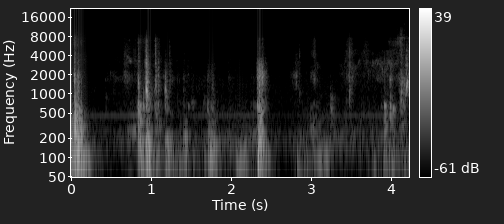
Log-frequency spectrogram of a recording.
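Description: Irregular knocks and thumps on a boat while an angler fights a fish. The loudest come right at the start, about a second in, and about two and a half seconds in, with lighter clicks between, over a faint steady hum.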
